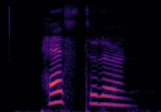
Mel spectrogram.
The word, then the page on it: yesterday: British English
